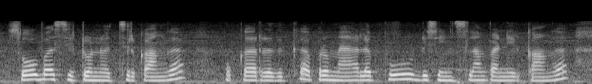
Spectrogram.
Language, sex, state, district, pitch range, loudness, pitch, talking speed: Tamil, female, Tamil Nadu, Chennai, 185-225 Hz, -13 LUFS, 195 Hz, 100 wpm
